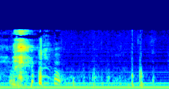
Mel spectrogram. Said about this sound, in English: Sorry about the cough.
